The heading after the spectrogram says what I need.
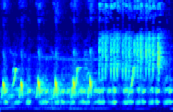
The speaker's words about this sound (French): Cette partition ne serait pas la même sans le rythme des crapauds à ventre de feu.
